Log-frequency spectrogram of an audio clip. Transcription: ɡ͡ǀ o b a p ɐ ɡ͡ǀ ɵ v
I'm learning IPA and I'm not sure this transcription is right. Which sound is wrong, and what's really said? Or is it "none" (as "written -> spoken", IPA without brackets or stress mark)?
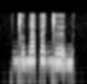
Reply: v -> b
